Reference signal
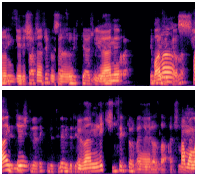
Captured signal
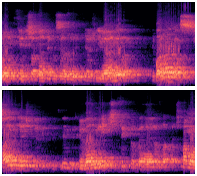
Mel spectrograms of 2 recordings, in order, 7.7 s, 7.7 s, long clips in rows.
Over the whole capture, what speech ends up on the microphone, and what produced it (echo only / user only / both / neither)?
echo only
